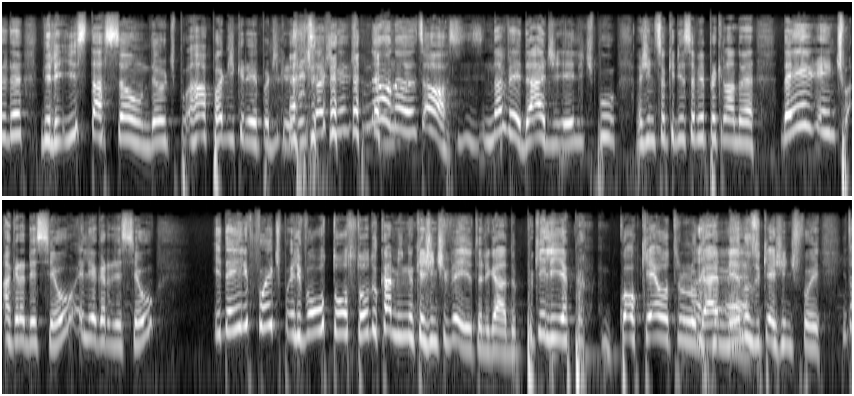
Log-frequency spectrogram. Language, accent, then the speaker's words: Portuguese; Brazil; Ah, a gente é do Brasil.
